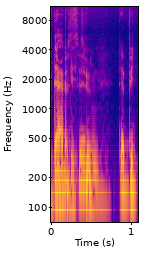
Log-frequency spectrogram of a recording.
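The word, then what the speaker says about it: De Bethune: Dabitune.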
